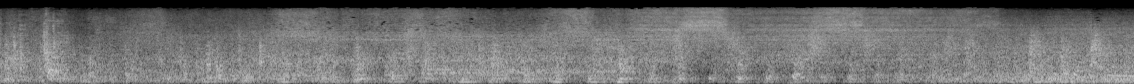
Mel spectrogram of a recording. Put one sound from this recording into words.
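A steam locomotive chuffs loudly as it pulls away.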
